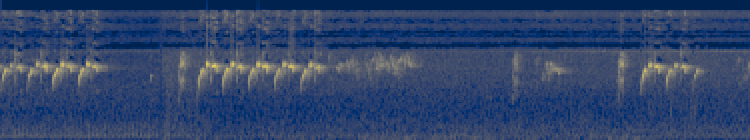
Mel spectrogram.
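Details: Sooty-headed bulbul in energetic cemgkram song, used for luring birds: fast rattling series of clipped, down-slurred chirps, about four per second, in bursts separated by short silences.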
